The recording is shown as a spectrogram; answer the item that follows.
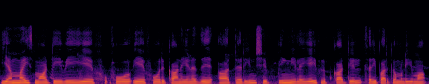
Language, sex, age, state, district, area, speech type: Tamil, female, 18-30, Tamil Nadu, Vellore, urban, read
